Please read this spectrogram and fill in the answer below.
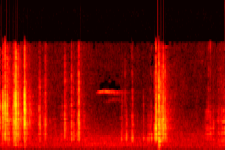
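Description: Metal bolts clinking against each other and a terracotta plant pot as they are handled. A few sharp clicks come at the start and one more about one and a half seconds in.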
